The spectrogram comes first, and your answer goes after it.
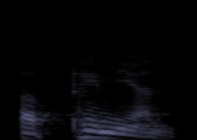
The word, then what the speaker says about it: opinion: Por ejemplo, en la palabra opinion se diría, en vez de opinion, se diría opinion. Opinion. No se dice o, sino opinion.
